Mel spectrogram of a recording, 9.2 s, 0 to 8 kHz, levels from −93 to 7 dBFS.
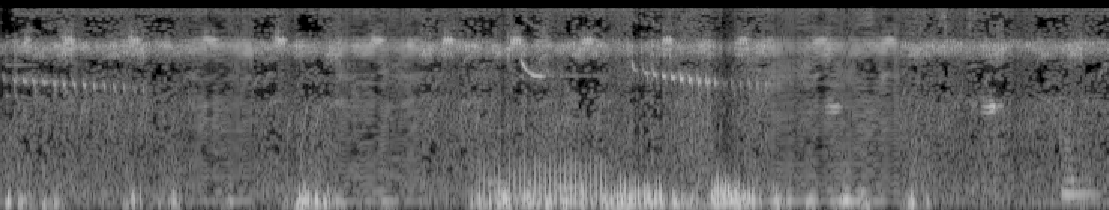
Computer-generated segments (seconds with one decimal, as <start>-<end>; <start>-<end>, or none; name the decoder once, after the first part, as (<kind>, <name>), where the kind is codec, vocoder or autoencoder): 1.6-2.1 (vocoder, BigVGAN v2); 2.8-3.5; 6.4-7.5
